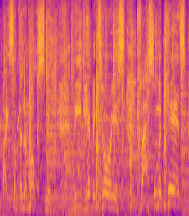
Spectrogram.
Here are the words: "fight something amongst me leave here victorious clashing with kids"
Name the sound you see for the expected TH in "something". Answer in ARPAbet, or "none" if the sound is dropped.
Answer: TH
